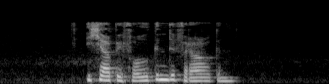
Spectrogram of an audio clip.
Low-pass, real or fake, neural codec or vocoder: 7.2 kHz; real; none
